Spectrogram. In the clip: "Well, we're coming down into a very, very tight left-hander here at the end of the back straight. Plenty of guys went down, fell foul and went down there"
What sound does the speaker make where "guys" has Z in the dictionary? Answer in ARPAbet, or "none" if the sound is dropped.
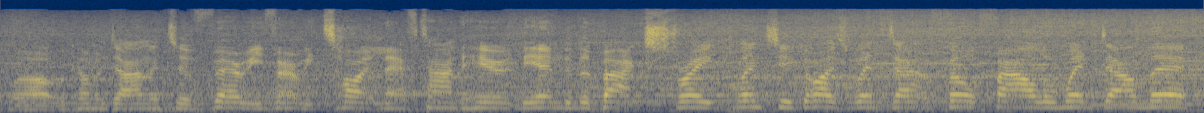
Z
